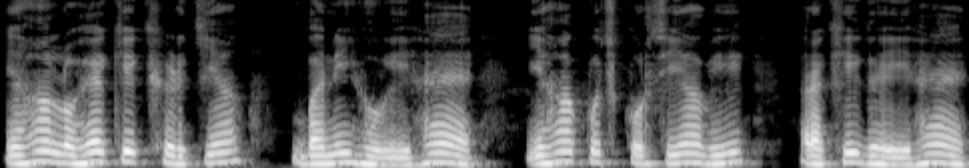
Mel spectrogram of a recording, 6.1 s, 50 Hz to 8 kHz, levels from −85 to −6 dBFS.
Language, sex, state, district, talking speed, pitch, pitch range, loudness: Hindi, male, Jharkhand, Ranchi, 140 wpm, 155 Hz, 140-165 Hz, -17 LUFS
